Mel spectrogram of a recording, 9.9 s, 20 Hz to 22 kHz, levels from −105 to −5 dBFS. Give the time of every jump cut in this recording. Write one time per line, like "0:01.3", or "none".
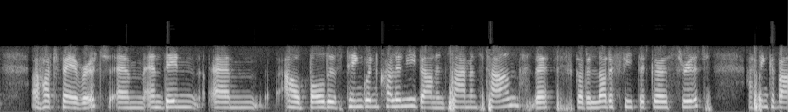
0:02.6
